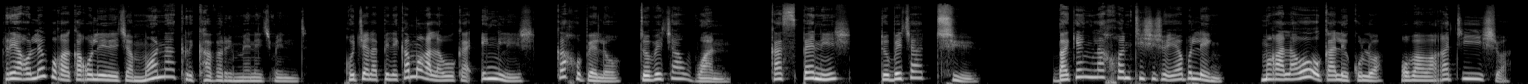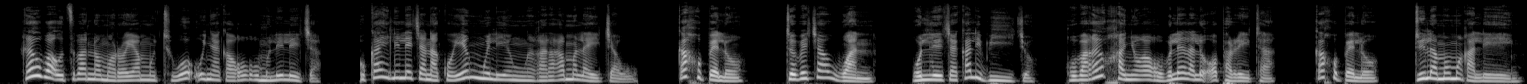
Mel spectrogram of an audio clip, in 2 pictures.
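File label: Sotho Northern, female; sotho northern voice over talent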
